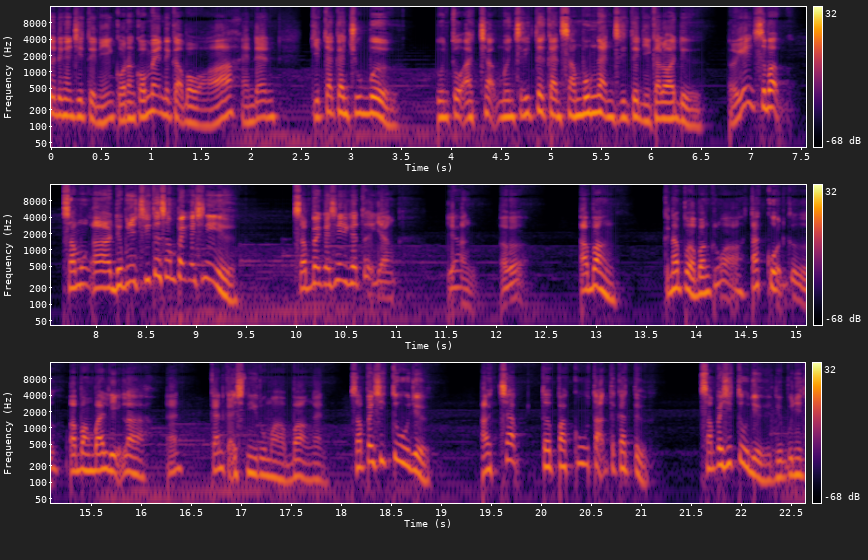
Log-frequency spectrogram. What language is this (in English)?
Malay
